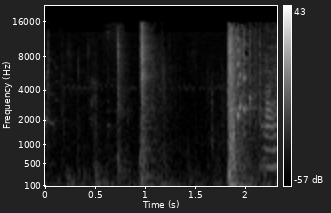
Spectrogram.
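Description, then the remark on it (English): A front door swings shut: a few soft knocks and a brief rattle, then one heavy, loud thud as it closes, followed by a faint hiss as the sound dies away. No one speaks. “The men in white coats take Pops away, and Daryl closes the front door.”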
